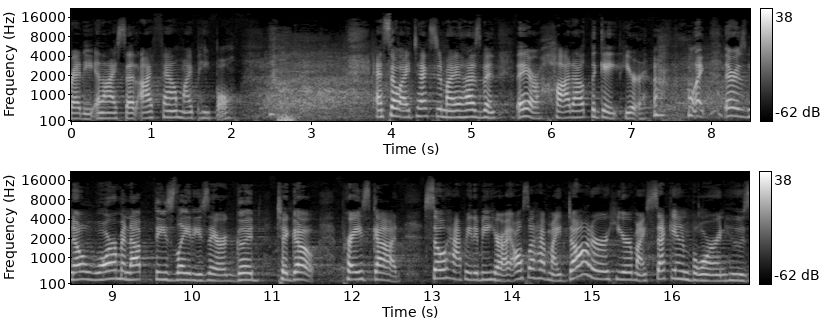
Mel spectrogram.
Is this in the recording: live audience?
yes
